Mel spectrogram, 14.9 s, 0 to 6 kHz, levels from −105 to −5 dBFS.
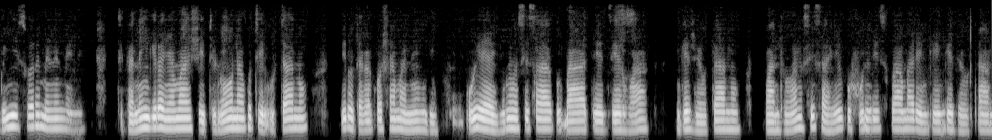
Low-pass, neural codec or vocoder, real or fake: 5.4 kHz; codec, 16 kHz, 8 kbps, FreqCodec, larger model; fake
